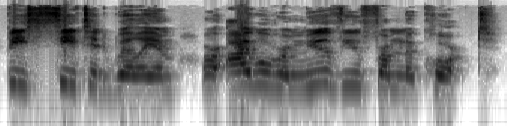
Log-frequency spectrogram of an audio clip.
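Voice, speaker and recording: A woman reader puts on a stern male judge from a witch-trial storybook. He is loud and forceful, with a harsh, sneering, accusing manner and an air of total command. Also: on the high side, steady tone, normal speed, close to an everyday voice. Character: booming, sneering witch-trial judge, tall dark-robed man. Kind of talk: dramatic storybook reading.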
